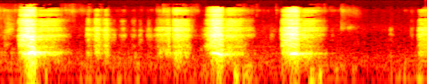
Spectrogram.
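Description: A person's breathing close to the microphone: about five short, audible breaths roughly a second apart, then a pause.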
